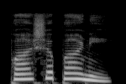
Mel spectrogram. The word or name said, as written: ಪಾಶಪಾಣಿ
